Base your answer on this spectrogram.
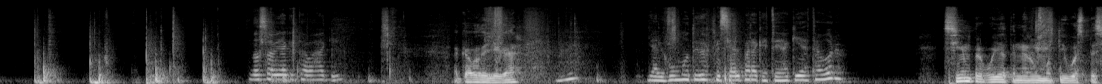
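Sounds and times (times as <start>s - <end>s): footsteps down a staircase: 0.0s - 4.2s.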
